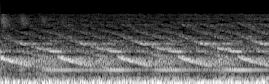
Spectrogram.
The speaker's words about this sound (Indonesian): Dan tak berapa lama aku tertidur, tiba-tiba aku terbangun karena mendengar suara alarm mobil yang berbunyi di basement.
